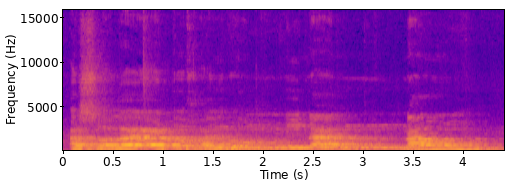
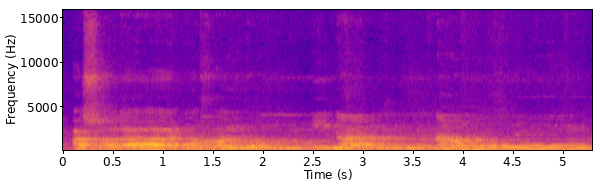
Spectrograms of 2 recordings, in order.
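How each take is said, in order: First: The vowel in the last word is kept short. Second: The vowel in the last word is drawn out long. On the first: It is read as ordinary Arabic speech. "Diharapkan pendek ya" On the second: It follows the tajwid rule for Quran reading. "panjang apa pendek? Panjang"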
